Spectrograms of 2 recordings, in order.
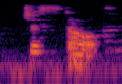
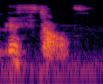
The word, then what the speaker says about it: gestalt: you here, because it's not gestalt. – Gestalt? – It's gestalt.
